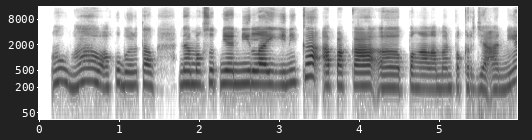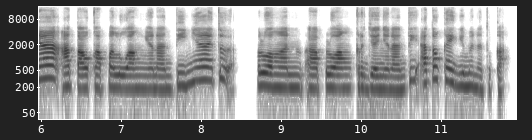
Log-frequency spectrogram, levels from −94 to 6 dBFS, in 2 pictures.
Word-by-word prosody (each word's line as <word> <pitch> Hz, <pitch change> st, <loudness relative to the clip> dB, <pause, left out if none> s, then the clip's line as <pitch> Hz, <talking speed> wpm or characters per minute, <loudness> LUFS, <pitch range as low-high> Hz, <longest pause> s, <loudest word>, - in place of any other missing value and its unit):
Oh, 265 Hz, +1 st, -4 dB
wow, 270 Hz, +4 st, -2 dB
aku 205 Hz, +5 st, -6 dB
baru 230 Hz, 0 st, -4 dB
tahu. 230 Hz, 0 st, -1 dB, 0.4 s
Nah, 245 Hz, -, +2 dB
maksudnya 245 Hz, +1 st, +1 dB
nilai 245 Hz, -1 st, +4 dB, 0.2 s
ini, 255 Hz, +3 st, -3 dB
Kak, 360 Hz, +4 st, +4 dB
apakah, 220 Hz, 0 st, +5 dB, 0.2 s
eee, 200 Hz, 0 st, +2 dB
pengalaman 190 Hz, -1 st, 0 dB
pekerjaannya 195 Hz, -, +2 dB
ataukah 195 Hz, -2 st, +1 dB
peluangnya 190 Hz, -1 st, -1 dB
nantinya 220 Hz, +11 st, -2 dB
itu, 295 Hz, +2 st, -6 dB, 0.4 s
peluangan 205 Hz, -2 st, 0 dB, 0.2 s
e -, -, -2 dB
peluang 195 Hz, -1 st, 0 dB
kerjanya 185 Hz, -2 st, -4 dB
nanti 180 Hz, +10 st, -6 dB, 0.2 s
atau 310 Hz, +5 st, -1 dB
kayak 270 Hz, -5 st, -2 dB
gimana, 210 Hz, -3 st, -5 dB
tuh, 180 Hz, -, -19 dB
Kak? 155 Hz, -, -8 dB
215 Hz, 140 wpm, -21 LUFS, 190-245 Hz, 0.4 s, apakah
